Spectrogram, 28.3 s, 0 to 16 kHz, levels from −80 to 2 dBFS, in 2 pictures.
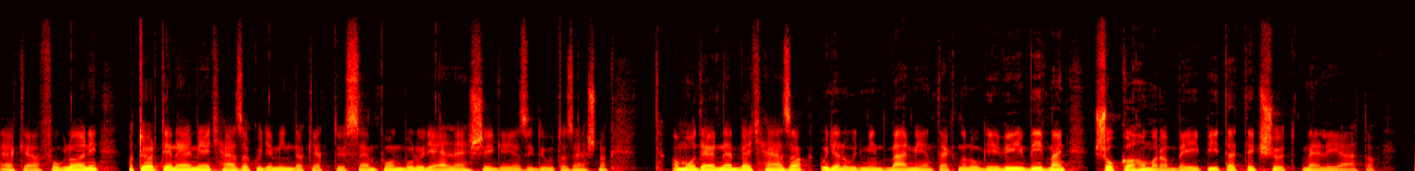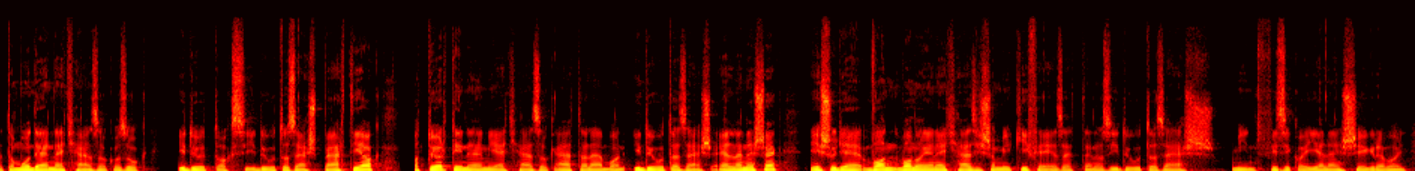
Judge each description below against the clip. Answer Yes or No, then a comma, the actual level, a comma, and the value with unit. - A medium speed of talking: Yes, average, 125 wpm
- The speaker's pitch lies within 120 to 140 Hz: Yes, low, 135 Hz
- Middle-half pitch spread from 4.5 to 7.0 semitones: No, average, 2.7 semitones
